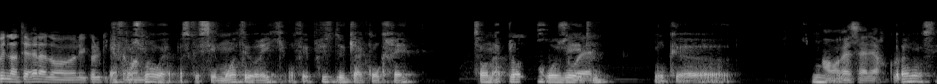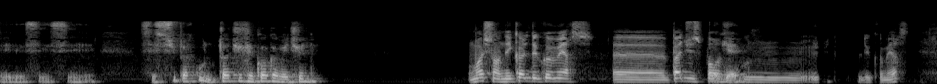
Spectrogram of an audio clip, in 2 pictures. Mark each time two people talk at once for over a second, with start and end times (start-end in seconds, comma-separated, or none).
none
